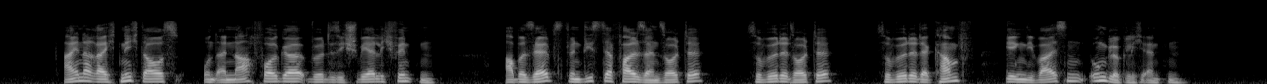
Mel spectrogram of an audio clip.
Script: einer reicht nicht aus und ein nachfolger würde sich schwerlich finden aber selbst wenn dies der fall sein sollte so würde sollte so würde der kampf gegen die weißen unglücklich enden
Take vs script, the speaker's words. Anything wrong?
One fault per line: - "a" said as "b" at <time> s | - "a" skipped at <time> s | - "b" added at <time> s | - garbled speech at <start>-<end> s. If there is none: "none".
none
